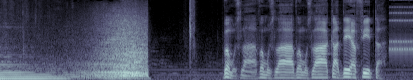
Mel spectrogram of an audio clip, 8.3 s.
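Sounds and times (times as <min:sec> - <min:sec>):
car arriving in a dubbed film scene: 0:00.2 - 0:03.0
speech: 0:04.5 - 0:07.8.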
